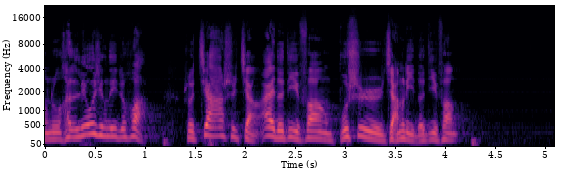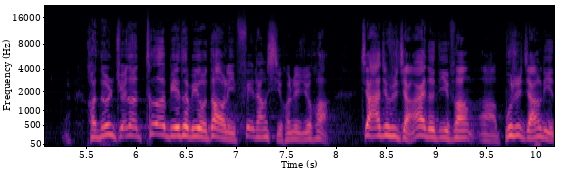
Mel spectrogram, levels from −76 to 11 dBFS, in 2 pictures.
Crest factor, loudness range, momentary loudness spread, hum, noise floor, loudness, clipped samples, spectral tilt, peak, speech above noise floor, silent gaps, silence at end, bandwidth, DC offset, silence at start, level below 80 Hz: 20 dB; 5 LU; 10 LU; none; -66 dBFS; -28 LUFS; under 0.1%; -4.5 dB/octave; -8 dBFS; 38 dB; none; 0 s; 19.5 kHz; under 0.1%; 0 s; -66 dBFS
